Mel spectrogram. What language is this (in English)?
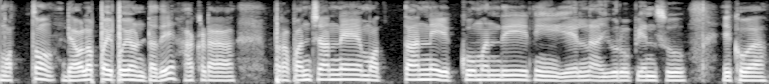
Telugu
